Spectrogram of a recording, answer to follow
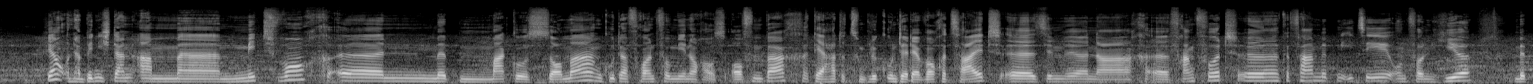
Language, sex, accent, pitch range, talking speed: German, male, German, 125-150 Hz, 170 wpm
